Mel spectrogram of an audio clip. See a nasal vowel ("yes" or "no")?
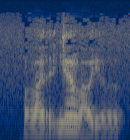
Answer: yes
